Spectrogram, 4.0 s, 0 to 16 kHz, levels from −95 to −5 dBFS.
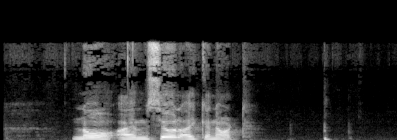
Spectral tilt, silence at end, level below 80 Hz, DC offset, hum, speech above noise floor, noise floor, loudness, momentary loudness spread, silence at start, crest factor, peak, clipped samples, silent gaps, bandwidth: -5 dB/octave; 0.7 s; -52 dBFS; under 0.1%; none; 55 dB; -69 dBFS; -14 LUFS; 25 LU; 0.75 s; 16 dB; -2 dBFS; under 0.1%; none; 12 kHz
